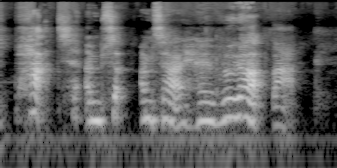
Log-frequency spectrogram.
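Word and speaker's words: pattes: Now you say pause in French is pot.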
